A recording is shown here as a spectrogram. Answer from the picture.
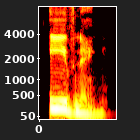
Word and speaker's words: evening: Notice how evening has two syllables, evening.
